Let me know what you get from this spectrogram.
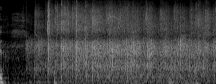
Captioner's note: applause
